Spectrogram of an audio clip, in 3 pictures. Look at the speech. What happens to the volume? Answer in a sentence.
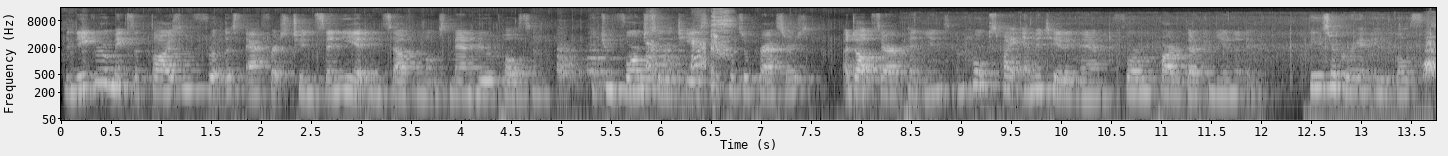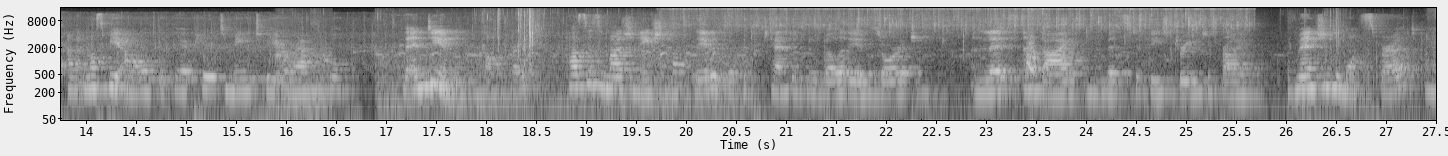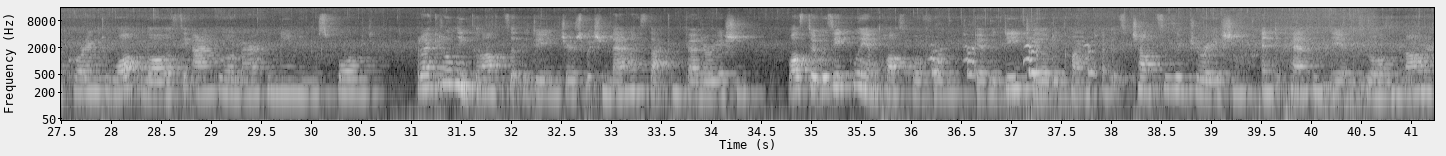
The volume of the speech stays about the same.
